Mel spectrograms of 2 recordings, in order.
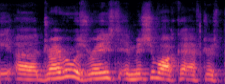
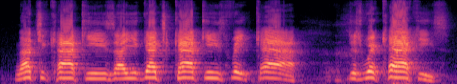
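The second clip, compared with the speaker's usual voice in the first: loud put-on Boston accent on every word; 2 semitones higher, 6 dB louder than usual. Asked to do their Boston accent for the bit, the speaker answers in a Boston accent. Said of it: "can you do your Boston accent for this?".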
